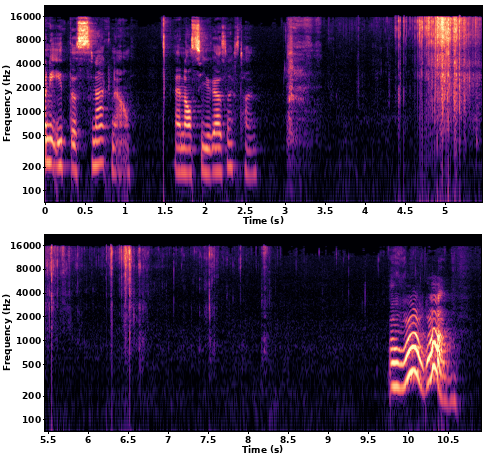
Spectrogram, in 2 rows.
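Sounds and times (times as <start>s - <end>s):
soft chewing crunches: 3.8s - 9.6s.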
